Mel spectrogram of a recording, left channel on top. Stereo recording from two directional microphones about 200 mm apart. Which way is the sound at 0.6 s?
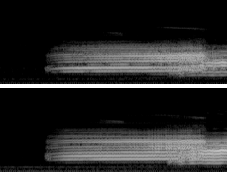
Centre (ahead or behind).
